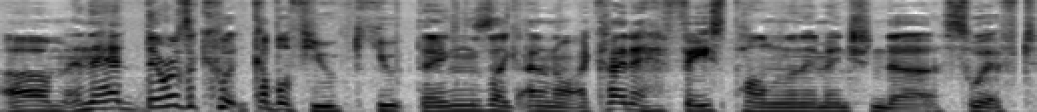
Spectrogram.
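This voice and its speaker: A man speaks at a very fast pace with hardly any pauses and ordinary pitch variation, the sound dry with no echo. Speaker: movie reviewer. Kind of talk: casual movie review chat. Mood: amused, opinionated. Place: car. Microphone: phone near.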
